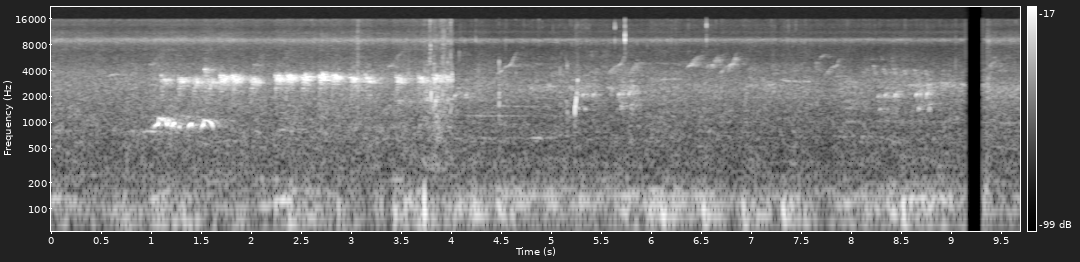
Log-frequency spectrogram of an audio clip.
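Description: Small birds chirping: a rapid run of high chirps lasting about three seconds, then scattered faint chirps, over a steady low rumble. A brief dropout near the end.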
